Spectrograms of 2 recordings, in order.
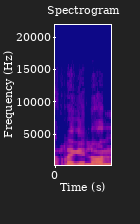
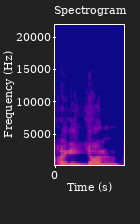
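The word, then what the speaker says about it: Reguilón: There's just one L, so it's Reguilon, not Reguillon. That, and even on TV, I'm listening to it, and for some reason, they're not pronouncing the L.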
